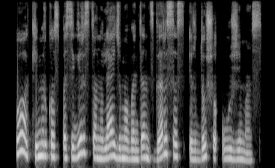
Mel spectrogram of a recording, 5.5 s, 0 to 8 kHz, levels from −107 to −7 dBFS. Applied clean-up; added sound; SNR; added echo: none; none; none; none.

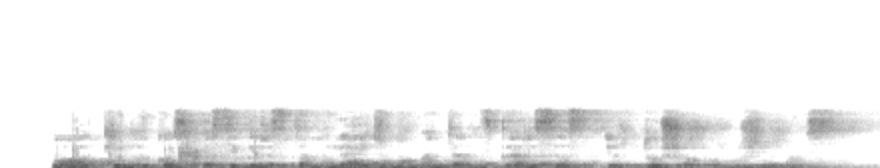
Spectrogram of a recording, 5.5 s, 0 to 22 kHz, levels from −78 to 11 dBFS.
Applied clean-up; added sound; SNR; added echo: neural separator model SepFormer DNS4.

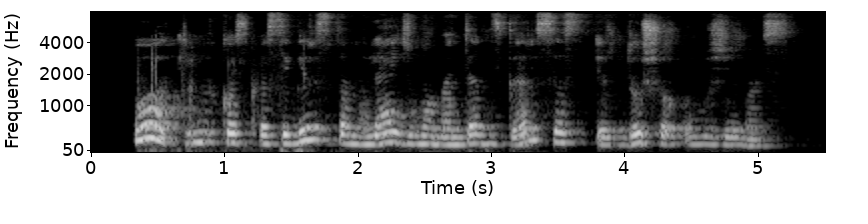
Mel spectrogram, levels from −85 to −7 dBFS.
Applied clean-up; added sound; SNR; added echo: neural mask model DeepFilterNet 3.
